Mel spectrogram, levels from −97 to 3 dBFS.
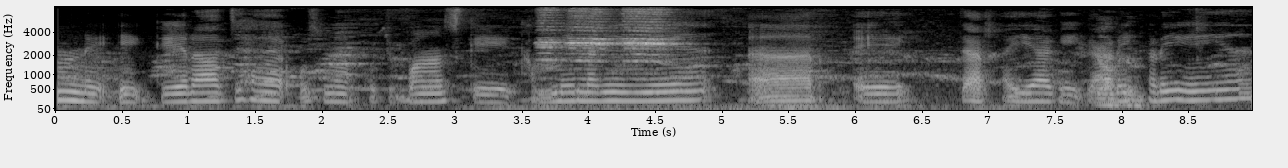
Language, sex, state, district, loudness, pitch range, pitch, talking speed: Hindi, female, Bihar, Darbhanga, -34 LUFS, 190-220 Hz, 205 Hz, 140 wpm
